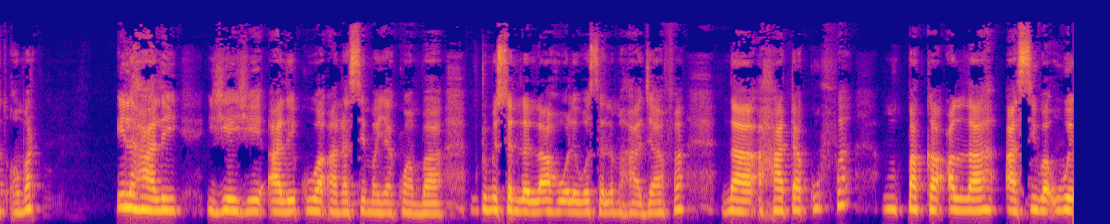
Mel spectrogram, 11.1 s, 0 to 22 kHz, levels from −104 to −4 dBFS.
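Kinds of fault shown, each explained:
Cut-off end: the final buffers never reached playback, so the speech stops abruptly mid-sound at 10.74 s and drops straight to digital silence without any decay.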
